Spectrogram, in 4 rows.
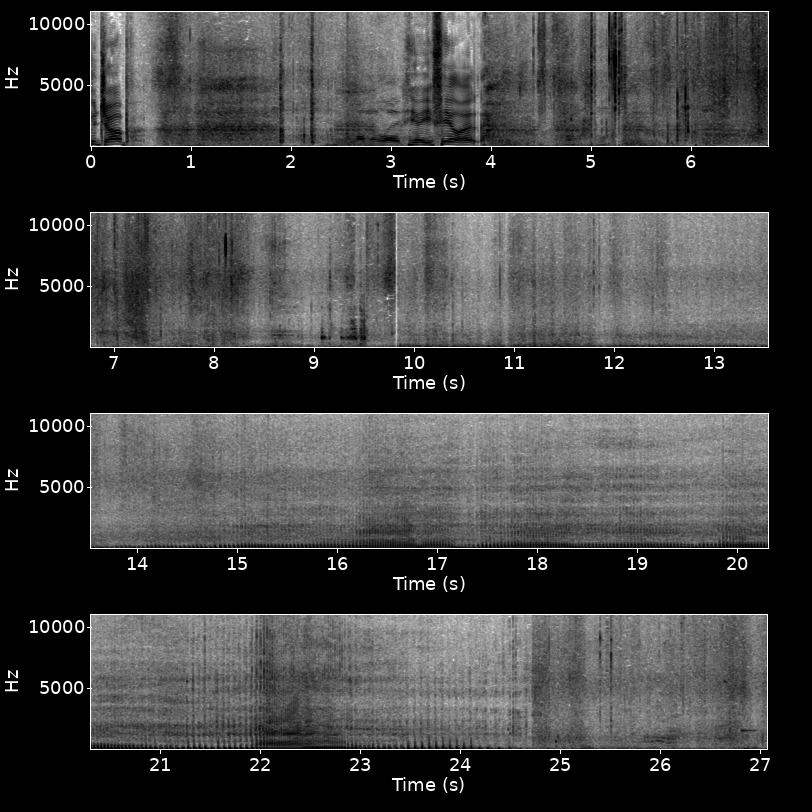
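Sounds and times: motorcycle engine revving: 0:13.9 - 0:24.7.

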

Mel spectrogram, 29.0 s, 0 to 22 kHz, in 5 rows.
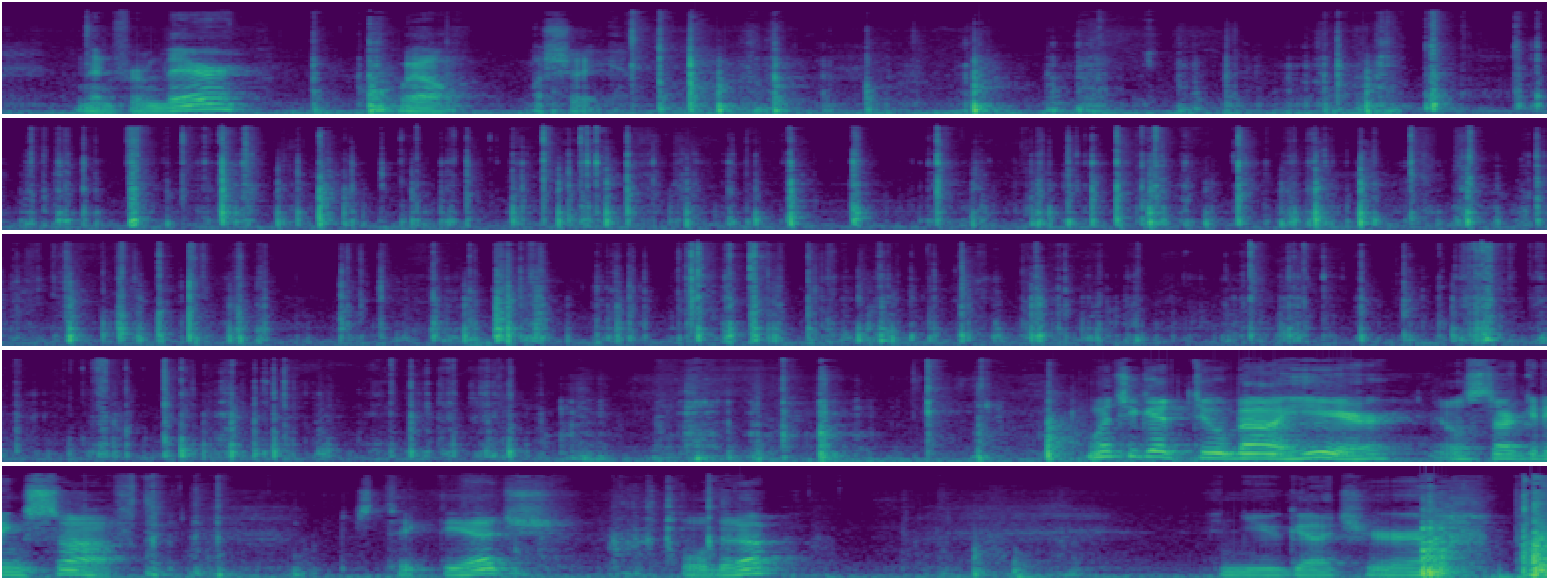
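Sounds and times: pliers tearing metal can lid: 0:05.1 - 0:19.4.

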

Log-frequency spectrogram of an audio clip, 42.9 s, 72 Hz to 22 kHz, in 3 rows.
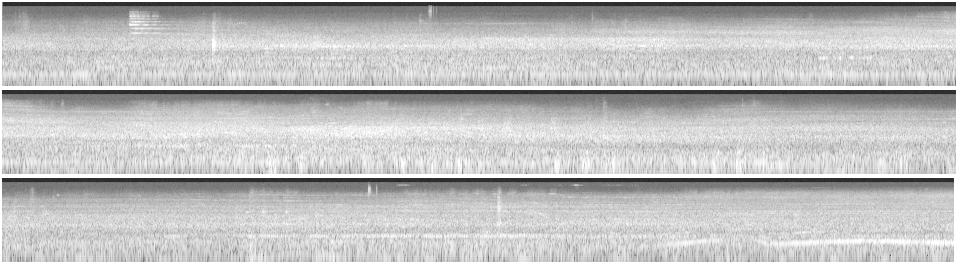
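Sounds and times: distant city noise: 0:00.0 - 0:42.9
faint rising whine: 0:32.7 - 0:42.9.

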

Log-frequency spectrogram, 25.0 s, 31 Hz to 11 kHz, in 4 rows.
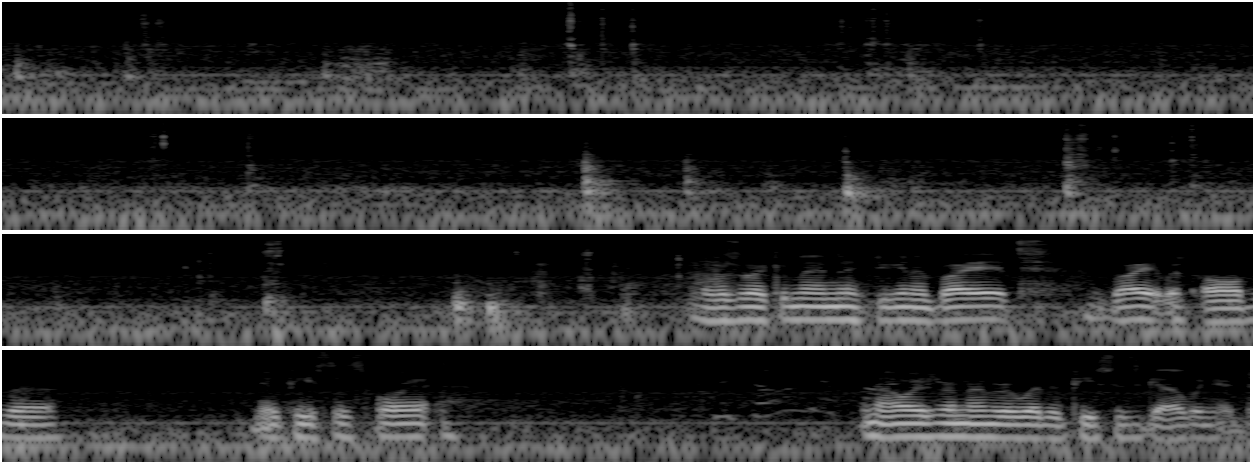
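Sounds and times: low background rumble: 0:00.0 - 0:25.0.

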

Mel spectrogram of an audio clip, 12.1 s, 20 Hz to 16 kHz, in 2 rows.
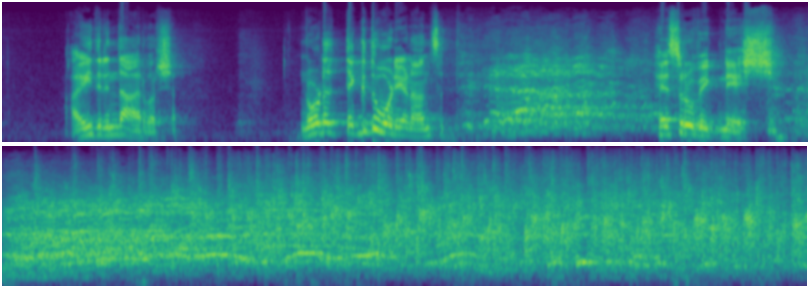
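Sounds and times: people laughing: 0:03.4 - 0:12.0
audience applauding: 0:06.0 - 0:12.0.

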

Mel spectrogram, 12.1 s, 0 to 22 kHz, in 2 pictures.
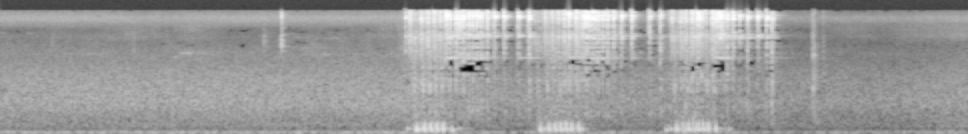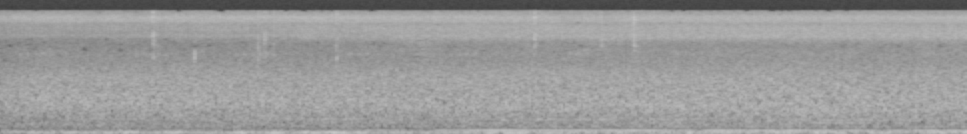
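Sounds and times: chainsaw pull-starter rasp: 0:02.5 - 0:04.9.

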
